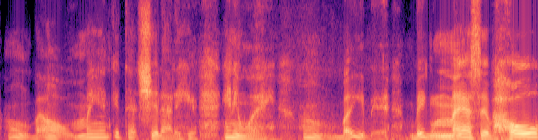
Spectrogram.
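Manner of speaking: ordinary delivery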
